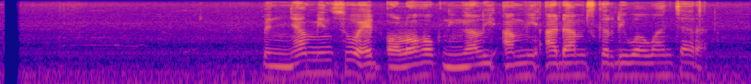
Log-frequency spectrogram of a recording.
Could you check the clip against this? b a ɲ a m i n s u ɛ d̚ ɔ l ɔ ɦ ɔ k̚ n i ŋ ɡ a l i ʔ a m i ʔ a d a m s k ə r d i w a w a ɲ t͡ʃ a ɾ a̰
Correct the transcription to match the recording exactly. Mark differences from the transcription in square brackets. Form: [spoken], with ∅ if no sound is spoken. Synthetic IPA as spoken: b [ə] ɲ a m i n s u ɛ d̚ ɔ l ɔ ɦ ɔ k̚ n i ŋ ɡ a l i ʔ a m i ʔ a d a m s k ə r d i w a w a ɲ t͡ʃ a ɾ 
